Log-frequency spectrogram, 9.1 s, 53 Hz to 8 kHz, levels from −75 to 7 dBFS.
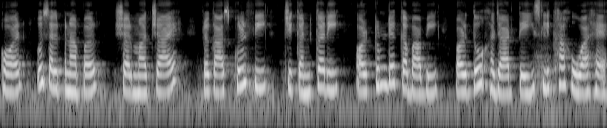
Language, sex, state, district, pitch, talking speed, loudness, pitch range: Hindi, female, Uttar Pradesh, Lucknow, 225 Hz, 130 wpm, -13 LUFS, 215-260 Hz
